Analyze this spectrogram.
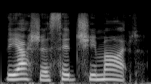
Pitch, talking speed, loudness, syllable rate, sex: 225 Hz, 195 wpm, -19 LUFS, 4.6 syllables/s, female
